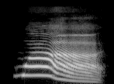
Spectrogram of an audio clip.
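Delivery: hammed-up teacher imitation, high and loud; mock effeminate teacher. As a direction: camp it up as the teacher's shocked reply. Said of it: "Just like that".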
